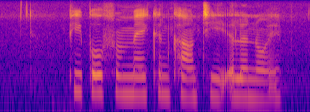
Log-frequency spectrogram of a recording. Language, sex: English, female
